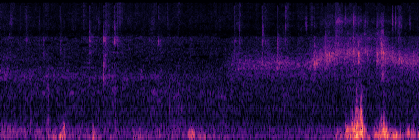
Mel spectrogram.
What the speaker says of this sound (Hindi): तो ये बारिश का मौसम और यहाँ पर बारिश का आनंद लेते हुए काफ़ी सारे लोग, हम खुद इस बारिश का आनंद ले रहे हैं।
